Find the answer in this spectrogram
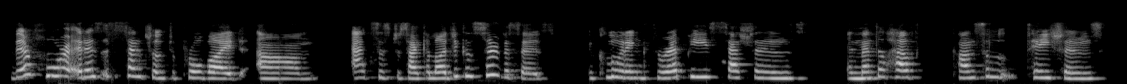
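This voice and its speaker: Speaking fairly slowly in a Syrian accent, a woman uses a high pitch with ordinary pitch variation. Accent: Syrian Arabic accent in speech. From Syria (raised in Lebanon). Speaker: refugee interviewee. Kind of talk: interview. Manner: hesitant, many fillers.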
